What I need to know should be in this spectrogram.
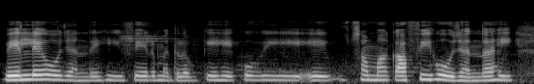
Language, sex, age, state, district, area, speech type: Punjabi, female, 30-45, Punjab, Tarn Taran, urban, spontaneous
